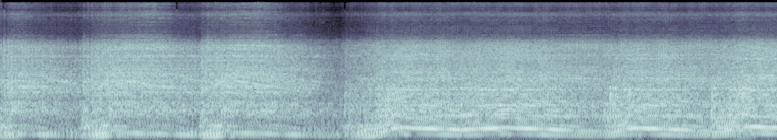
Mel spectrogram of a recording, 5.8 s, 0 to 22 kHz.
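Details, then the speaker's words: Yamaha R15 V3 BS6, about 8000 km, after rocker arm replacement and clearance set to cure top-end noise: crisp revs rising and falling cleanly with no ticking from the head; normal running, good pickup, no stalling. "இப்ப ஃபைனலா நம்ம harass பண்ண problem வந்து solve ஆயிடுச்சு நீங்களே check பண்ணிக்கோங்க நான் first வந்த நாய்ஸ் சவுண்டும் போடுறேன் இப்ப ரெடி பண்ணிட்ட அப்புறம் வர நாய்ஸ் ஒன்னும் போடுறேன் எல்லாமே கரெக்டா இருக்குது"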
